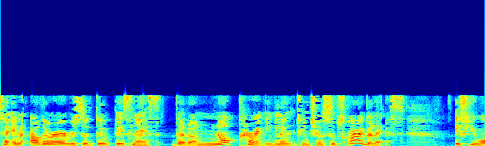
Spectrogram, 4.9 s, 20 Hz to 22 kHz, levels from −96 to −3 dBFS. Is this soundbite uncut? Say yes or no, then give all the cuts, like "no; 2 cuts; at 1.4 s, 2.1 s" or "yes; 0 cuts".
yes; 0 cuts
